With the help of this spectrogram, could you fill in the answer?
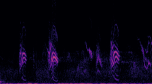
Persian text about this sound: صدای ما به این زیبایی و مقبولی شما باید از این صدای لذت ببرین خصوصا که ما کلگی با هم بر تو چیک چیک میکنیم چیک چیک چیک چیک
